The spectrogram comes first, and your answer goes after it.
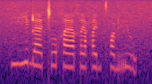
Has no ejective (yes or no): yes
